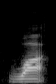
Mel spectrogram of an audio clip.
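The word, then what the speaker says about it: は: হচ্ছে, সেই ক্ষেত্রে এই ওয়া ইকেমাসেন অংশটা বসানো হবে ভার্ব তে ফর্মের সাথে। সো এখানে ভার্ব তে ফর্ম পরে হা যেটা লেখা আছে, হাটা পার্টিকেল হিসেবে ওয়া উচ্চারণ হবে।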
